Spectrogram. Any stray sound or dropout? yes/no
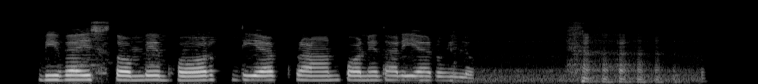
yes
